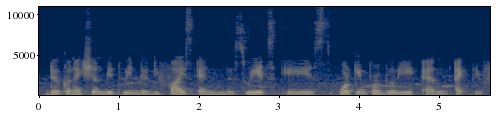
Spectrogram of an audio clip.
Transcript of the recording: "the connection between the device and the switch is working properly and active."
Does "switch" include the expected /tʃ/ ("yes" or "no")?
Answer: no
